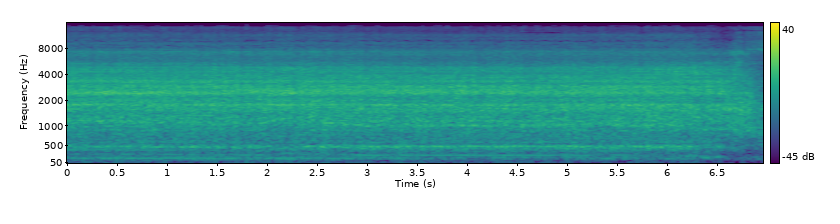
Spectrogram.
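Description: NutriBullet 900 series blender running steadily as it blends soaked tigernuts and water into a paste. The motor stops suddenly near the end.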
